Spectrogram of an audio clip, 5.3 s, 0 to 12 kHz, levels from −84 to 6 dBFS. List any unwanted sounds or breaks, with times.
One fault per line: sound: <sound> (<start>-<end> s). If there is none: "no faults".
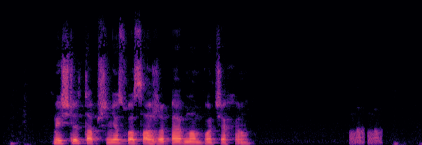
sound: laugh (4.4-4.8 s)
